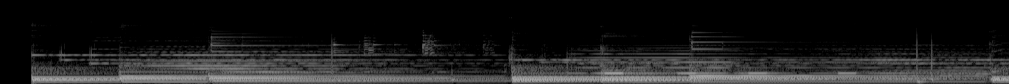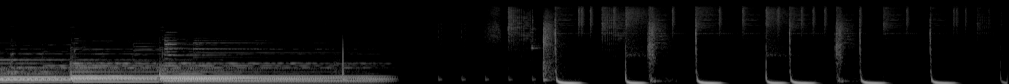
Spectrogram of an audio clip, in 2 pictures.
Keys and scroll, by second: 1.2 space, 2.3 space, 3.0 ctrl+=, 3.5 space, 5.3 ctrl+-, 5.6 space, 6.1 ctrl+-, 6.4 space, 7.4 space.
